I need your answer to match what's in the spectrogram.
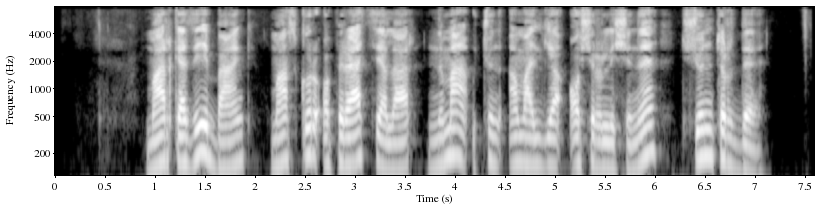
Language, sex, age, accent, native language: Uzbek, male, under 19, Buxoro, Uzbek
